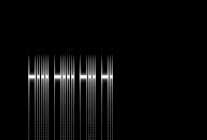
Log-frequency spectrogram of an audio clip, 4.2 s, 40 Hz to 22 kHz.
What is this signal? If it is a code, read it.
Morse code, heard as a keyed tone, about 28 wpm, 700 Hz. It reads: BBDN
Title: All Cut Numbers - 4-Digit 28wpm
